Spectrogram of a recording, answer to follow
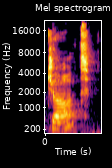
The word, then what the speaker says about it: JWT: seja o mais famoso ele é pronunciado Jotta em inglês e significa Jason web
